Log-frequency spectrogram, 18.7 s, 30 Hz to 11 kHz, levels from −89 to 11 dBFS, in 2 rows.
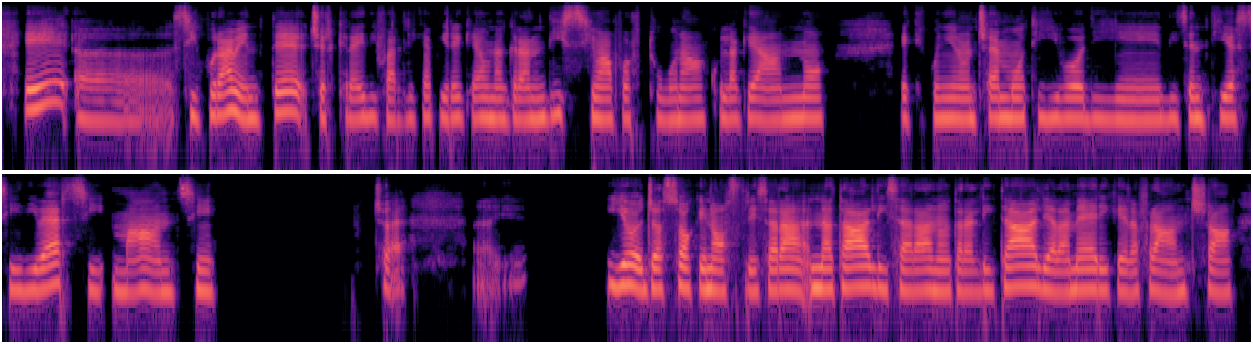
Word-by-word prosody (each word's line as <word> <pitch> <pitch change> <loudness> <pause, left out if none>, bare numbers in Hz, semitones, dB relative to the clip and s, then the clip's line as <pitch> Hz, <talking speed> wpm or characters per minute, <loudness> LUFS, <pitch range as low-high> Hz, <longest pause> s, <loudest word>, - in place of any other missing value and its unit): e, 295 +6 +4
uhm, 175 -3 -9
sicuramente, 215 +2 +1
cercherei 185 0 -4
di 195 - -6
fargli 180 0 -7
capire 195 0 -5
che 190 - -9
è - - -1
una 190 -1 -1
grandissima 185 +1 -2
fortuna 185 0 -6
quella 185 0 -5
che 190 +1 -6
hanno 190 +1 -2 0.5
e 190 - -7
che - - -23
quindi 190 0 -3
non 185 0 -1
c'è 190 +1 0
motivo 190 0 -2
di 180 -1 -5
di 185 +1 -7
sentirsi 195 +1 -4
diversi, 195 0 +1
ma 185 +1 +1
anzi 180 +1 -3 1.2
Cioè, - - -4 0.6
uhm, - - -16
e 235 +2 -21 0.6
io 220 -2 +5
già 200 +1 +3
so 205 +1 +2
che 200 - -2
i - - +3
nostri 185 -1 0
sarà 190 0 +4
Natali 205 0 +6
saranno 185 -1 +1
tra 185 0 -1
l'Italia, 200 +2 +5
l'America 190 +1 0
e - - -1
la 175 - -2
Francia, 180 0 -1
190 Hz, 145 wpm, -25 LUFS, 185-195 Hz, 1.2 s, Natali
